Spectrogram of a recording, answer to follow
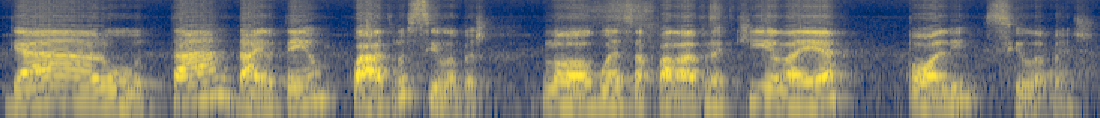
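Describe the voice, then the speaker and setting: A woman with a Brazilian Portuguese accent teaching a children's grammar lesson, explaining slowly and asking rhetorical questions. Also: fairly low pitch, a little hiss or hum.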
